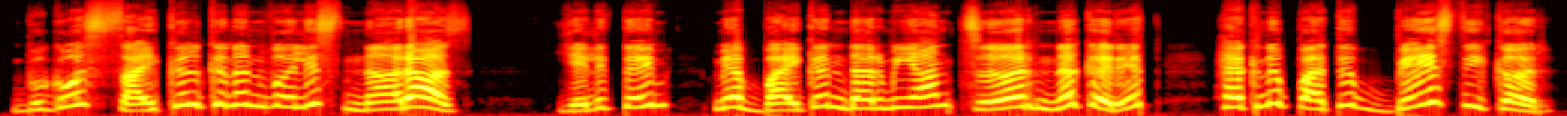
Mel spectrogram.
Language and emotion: Kashmiri, angry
